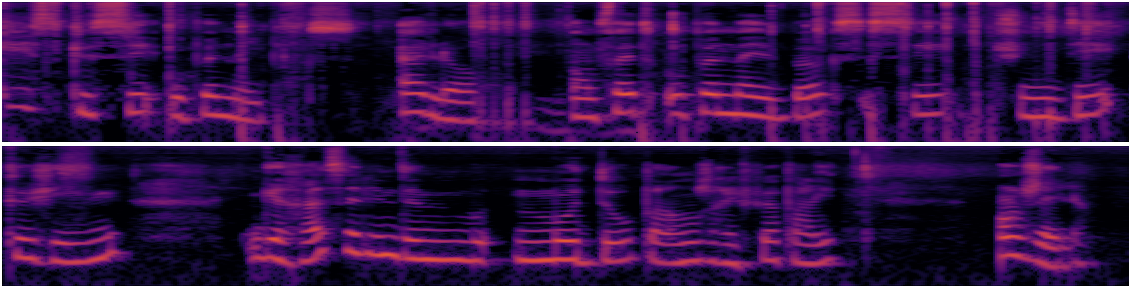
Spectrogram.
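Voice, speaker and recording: Soft-spoken and dark, mellow in tone, the voice moves at a very slow pace with fairly even intonation, big swings in loudness, and long, frequent pauses. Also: woman, fairly high pitch for a woman. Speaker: online shop owner and video creator. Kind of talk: casual product presentation vlog. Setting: at home, parents nearby.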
